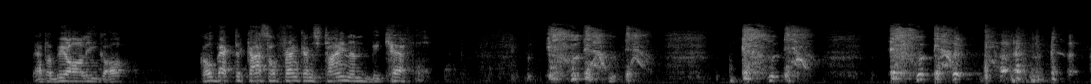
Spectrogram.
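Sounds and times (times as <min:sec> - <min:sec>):
speech: 0:00.4 - 0:01.4, 0:02.0 - 0:04.4, 0:05.7 - 0:06.4, 0:07.4 - 0:08.0
person coughing with a bone stuck in the throat and spitting: 0:05.4 - 0:06.6, 0:07.3 - 0:08.2, 0:08.9 - 0:10.9.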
